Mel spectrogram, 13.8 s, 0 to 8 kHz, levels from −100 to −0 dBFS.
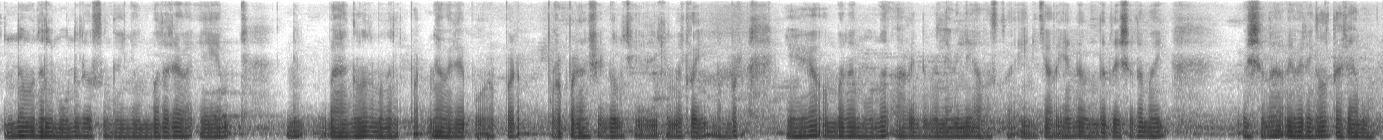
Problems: background sounds at intervals, low volume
